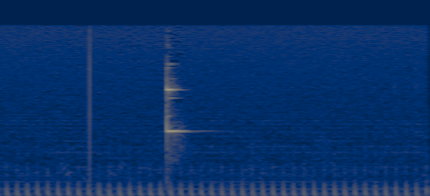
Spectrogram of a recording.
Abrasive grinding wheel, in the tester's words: a ringing sound will indicate that the wheel is sound it has no cracks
